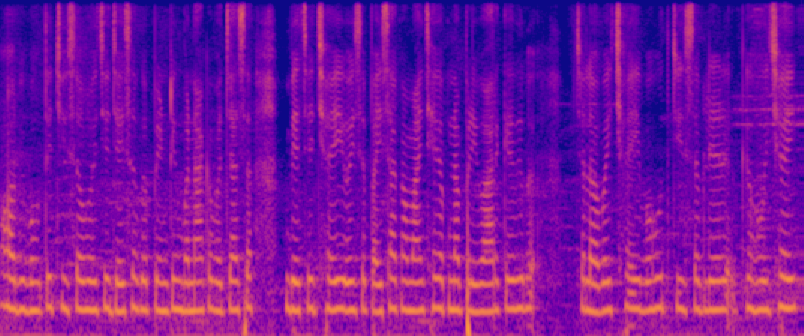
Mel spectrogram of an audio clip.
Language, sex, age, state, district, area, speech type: Maithili, female, 30-45, Bihar, Sitamarhi, rural, spontaneous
